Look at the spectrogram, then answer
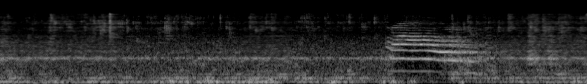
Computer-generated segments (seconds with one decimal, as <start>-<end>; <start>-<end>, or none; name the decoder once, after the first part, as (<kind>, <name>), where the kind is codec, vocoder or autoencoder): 0.0-1.2 (vocoder, Vocos); 2.4-2.9; 5.0-5.9

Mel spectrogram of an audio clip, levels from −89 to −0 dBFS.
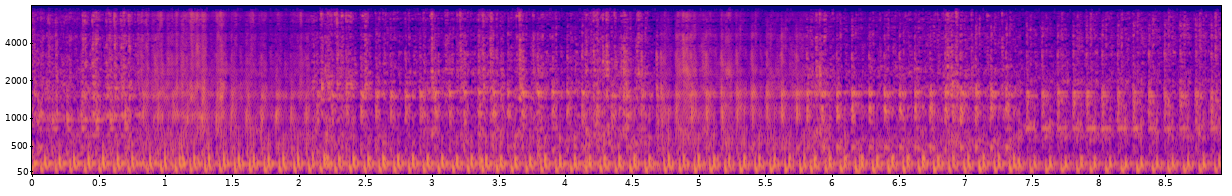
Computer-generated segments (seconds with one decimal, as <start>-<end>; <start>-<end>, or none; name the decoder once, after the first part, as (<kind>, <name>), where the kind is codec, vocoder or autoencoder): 0.8-2.1 (vocoder, Vocos); 4.7-5.8

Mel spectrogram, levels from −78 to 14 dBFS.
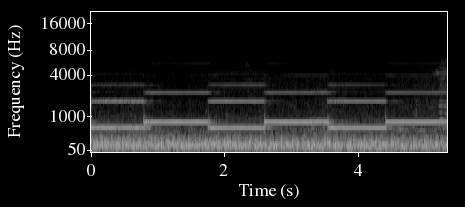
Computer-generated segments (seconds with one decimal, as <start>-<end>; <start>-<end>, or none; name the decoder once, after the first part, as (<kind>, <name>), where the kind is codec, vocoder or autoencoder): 0.0-0.9 (vocoder, Vocos); 3.3-3.8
